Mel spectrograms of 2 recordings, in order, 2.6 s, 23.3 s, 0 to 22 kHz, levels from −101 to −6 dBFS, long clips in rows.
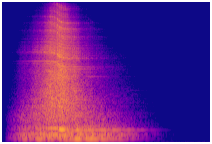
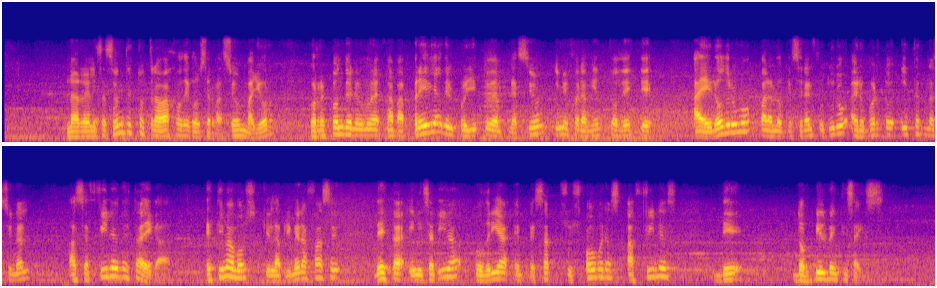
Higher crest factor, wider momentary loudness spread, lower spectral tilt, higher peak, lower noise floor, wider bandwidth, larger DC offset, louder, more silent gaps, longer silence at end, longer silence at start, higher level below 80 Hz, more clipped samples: first, 24 dB vs 18 dB; first, 24 LU vs 13 LU; second, -2 dB/octave vs -7 dB/octave; second, -10 dBFS vs -2 dBFS; first, under -90 dBFS vs -42 dBFS; first, over 20 kHz vs 8.6 kHz; neither; second, -26 LUFS vs -19 LUFS; neither; first, 1 s vs 0.4 s; first, 0.2 s vs 0.05 s; first, -46 dBFS vs -52 dBFS; neither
